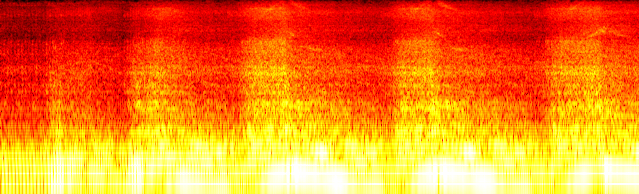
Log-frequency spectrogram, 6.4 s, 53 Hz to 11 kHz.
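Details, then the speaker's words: 1.9 TDI diesel warming up at idle, clutch in and revving: each blip followed by a soft whooshing turbo spool as it draws air, no rattle or squeal; turbo sounds healthy. "But what I've noticed is even on idle, if you're just clutching and revving it, you can hear the turbo spooling as it's sucking the air in."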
